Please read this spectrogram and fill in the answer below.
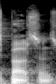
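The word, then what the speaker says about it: boatswain: don't have to Wayne you don't have to pronounce the W just as a you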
